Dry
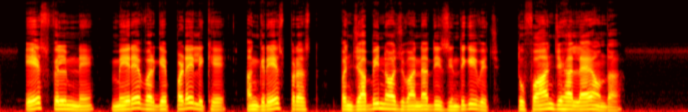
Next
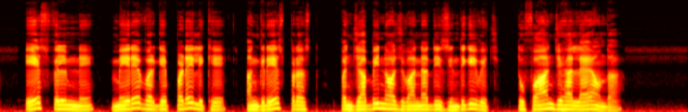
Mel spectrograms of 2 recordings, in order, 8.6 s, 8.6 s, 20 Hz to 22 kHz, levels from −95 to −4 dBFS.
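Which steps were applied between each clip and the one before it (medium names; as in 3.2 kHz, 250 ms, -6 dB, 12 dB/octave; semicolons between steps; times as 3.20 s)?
comb 0.8 ms, depth 83%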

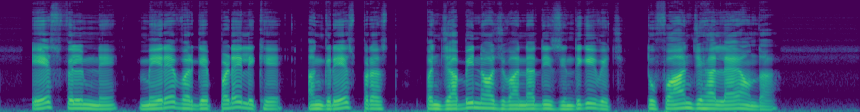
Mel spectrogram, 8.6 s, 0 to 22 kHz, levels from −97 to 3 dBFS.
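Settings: no audible change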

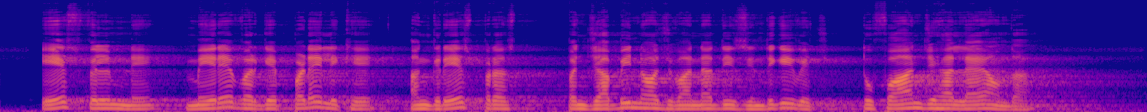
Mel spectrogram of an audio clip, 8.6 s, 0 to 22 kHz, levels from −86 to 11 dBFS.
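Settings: algorithmic reverb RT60 2.5 s, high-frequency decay 0.6×, pre-delay 30 ms, DRR 15 dB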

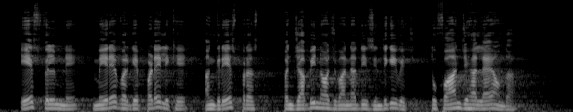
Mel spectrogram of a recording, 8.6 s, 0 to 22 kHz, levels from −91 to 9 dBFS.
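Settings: expander on every frequency bin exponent 1.5; trim -8 dB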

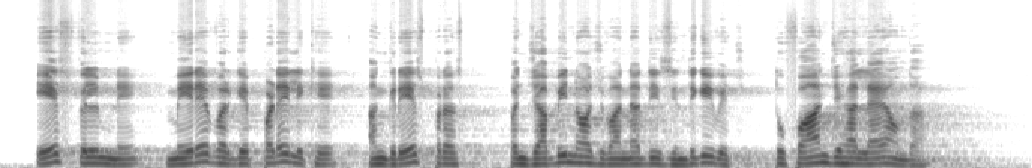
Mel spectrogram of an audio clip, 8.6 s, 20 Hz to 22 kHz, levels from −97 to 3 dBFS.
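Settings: median filter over 3 samples; trim +4 dB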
